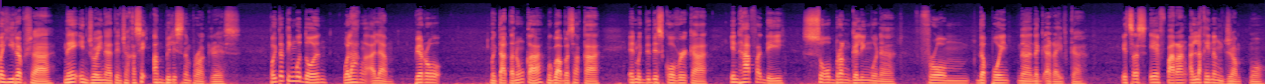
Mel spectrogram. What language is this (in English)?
Filipino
